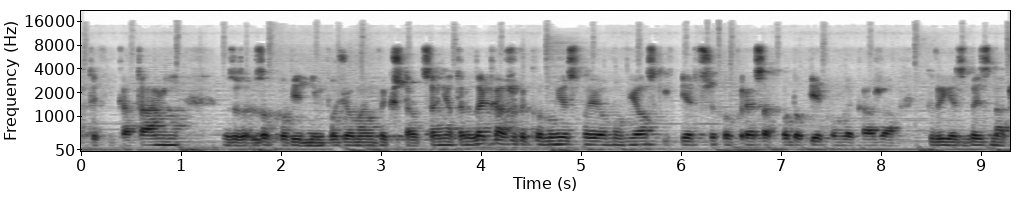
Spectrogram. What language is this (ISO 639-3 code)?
pol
